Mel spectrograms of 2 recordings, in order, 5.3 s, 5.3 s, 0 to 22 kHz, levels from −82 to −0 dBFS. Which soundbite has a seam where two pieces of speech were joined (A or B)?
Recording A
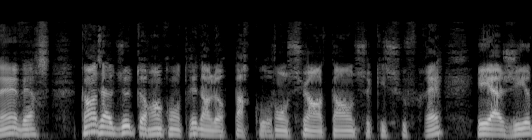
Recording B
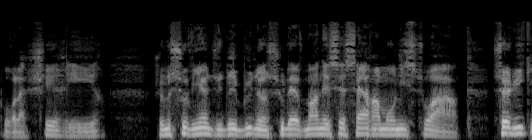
A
